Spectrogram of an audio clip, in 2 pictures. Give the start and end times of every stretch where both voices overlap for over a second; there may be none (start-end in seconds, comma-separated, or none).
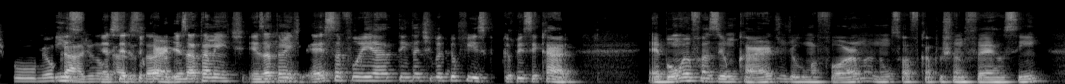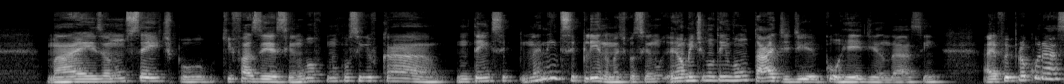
0.5-1.8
